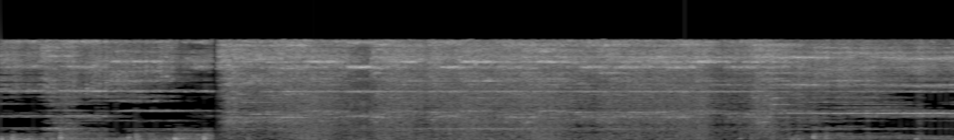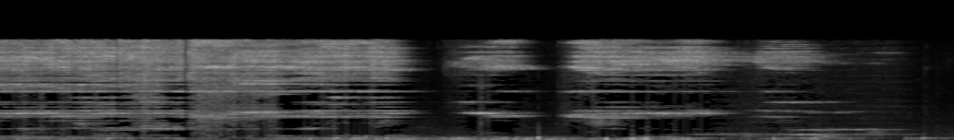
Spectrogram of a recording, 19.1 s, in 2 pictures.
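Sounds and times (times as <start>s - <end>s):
train rushing noise: 0.0s - 19.0s
train wheels squealing: 0.0s - 19.0s.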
